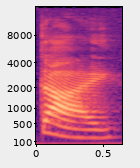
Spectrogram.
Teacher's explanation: the a diphthong for day will need to become i as in dai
